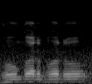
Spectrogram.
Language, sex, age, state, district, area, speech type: Odia, male, 45-60, Odisha, Mayurbhanj, rural, spontaneous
